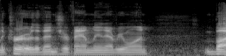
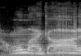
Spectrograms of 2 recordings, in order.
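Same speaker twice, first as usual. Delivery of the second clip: mock shock; 5 semitones higher, 3 dB louder than usual. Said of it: "their faces all show it".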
